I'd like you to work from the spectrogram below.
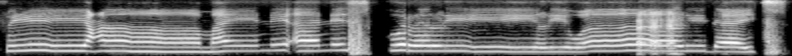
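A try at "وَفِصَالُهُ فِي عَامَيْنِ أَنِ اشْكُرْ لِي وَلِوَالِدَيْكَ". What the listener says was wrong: Aniskurli wali nggak ada li Kamu kebanyakan linya tadi ya.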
